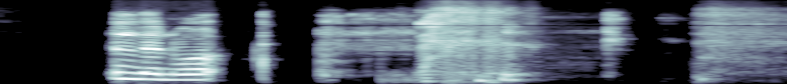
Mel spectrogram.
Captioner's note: laughs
